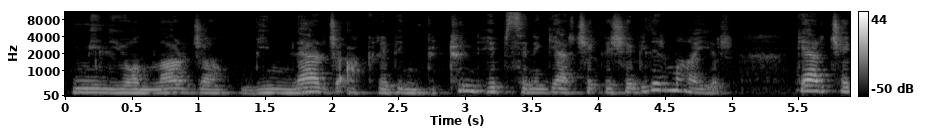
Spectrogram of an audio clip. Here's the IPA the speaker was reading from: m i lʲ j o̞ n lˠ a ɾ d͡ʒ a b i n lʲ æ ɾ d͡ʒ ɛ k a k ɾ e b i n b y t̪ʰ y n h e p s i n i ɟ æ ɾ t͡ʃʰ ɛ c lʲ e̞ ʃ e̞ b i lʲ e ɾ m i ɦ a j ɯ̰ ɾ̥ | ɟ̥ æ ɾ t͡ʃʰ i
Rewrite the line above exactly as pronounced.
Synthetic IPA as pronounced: m i lʲ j o̞ n lˠ a ɾ d͡ʒ a b i n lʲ æ ɾ d͡ʒ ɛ ʔ a k ɾ e b i n b y t̪ʰ y n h e p s i n i ɟ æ ɾ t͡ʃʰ ɛ c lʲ e̞ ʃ e̞ b i lʲ i ɾ m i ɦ a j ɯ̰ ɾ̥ | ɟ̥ æ ɾ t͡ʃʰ ɛ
